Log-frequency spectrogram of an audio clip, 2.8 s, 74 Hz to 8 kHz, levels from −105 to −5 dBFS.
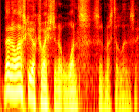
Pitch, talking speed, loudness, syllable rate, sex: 105 Hz, 235 wpm, -16 LUFS, 5.1 syllables/s, male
